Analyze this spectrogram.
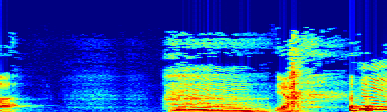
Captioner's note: sighs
